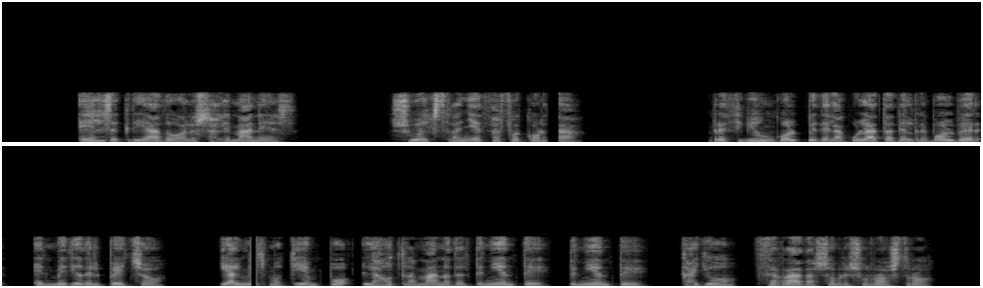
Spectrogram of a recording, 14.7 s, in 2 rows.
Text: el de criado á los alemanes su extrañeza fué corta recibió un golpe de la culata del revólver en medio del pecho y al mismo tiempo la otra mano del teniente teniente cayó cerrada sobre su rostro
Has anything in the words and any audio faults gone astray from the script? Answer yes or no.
yes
